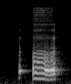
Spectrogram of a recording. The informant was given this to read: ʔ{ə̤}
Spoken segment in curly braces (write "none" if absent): ə̤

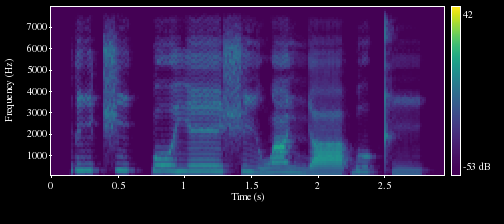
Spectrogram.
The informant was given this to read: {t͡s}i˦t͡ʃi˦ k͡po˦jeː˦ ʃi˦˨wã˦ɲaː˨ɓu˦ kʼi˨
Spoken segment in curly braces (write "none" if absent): ɾ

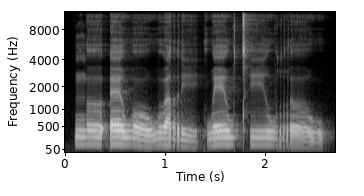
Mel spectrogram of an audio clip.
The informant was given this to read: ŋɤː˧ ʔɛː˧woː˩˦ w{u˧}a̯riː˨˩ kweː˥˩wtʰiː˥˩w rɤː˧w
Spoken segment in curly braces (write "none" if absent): u˧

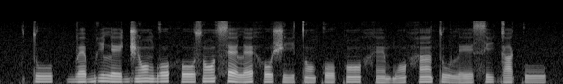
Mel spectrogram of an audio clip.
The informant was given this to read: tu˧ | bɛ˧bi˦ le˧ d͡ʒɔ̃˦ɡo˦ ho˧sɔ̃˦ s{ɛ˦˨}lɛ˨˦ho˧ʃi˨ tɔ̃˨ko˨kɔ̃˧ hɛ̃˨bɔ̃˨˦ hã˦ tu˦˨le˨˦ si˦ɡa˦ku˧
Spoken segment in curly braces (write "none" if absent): ɛ˦˨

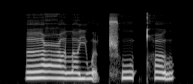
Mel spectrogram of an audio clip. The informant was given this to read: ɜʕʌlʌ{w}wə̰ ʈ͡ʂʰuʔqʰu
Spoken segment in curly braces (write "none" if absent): j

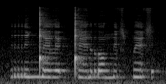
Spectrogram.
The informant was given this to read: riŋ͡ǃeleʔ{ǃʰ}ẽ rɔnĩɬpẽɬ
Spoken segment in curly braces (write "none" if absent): ǃ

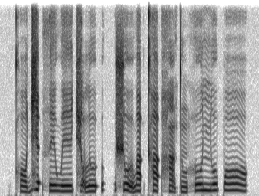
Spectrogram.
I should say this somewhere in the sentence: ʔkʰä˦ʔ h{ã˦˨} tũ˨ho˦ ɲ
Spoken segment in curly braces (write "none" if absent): ã˦˨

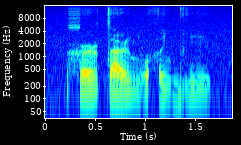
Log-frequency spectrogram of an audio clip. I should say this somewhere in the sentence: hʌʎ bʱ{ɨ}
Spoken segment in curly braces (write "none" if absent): i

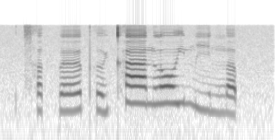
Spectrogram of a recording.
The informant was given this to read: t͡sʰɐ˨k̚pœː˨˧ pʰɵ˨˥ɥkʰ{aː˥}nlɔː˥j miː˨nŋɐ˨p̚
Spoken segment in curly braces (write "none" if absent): aː˥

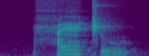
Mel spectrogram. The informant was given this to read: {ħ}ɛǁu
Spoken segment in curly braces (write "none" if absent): ħ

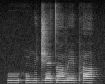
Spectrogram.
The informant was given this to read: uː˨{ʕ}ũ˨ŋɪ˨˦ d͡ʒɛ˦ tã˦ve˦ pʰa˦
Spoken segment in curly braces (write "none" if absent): h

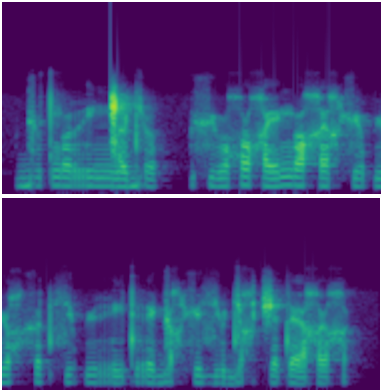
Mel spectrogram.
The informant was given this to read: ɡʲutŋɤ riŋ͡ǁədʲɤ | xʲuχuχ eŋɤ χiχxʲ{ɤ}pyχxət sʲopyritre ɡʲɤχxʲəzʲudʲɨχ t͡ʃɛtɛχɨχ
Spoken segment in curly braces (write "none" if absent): ɤ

